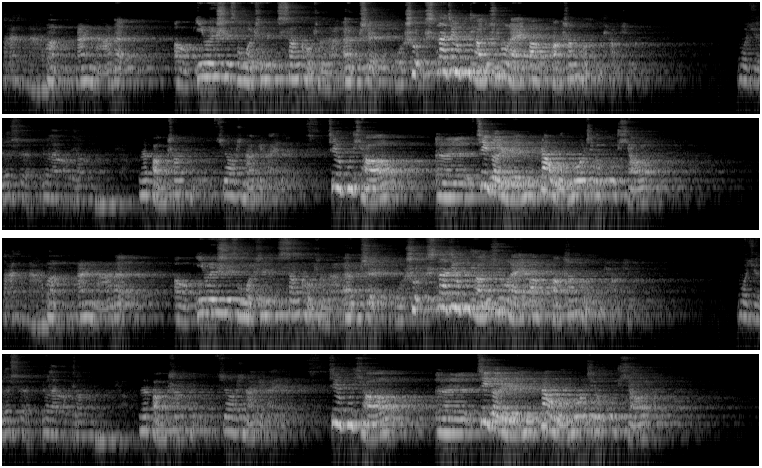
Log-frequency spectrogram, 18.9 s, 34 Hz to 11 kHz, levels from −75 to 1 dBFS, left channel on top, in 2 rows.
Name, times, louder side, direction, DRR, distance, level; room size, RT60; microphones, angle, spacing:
voice 1, 0.0-0.7 9.2-11.0, right 1 dB, 25° right, 0 dB, 1.4 m, -40 dB
voice 2, 0.5-1.6 2.1-7.9 10.1-10.2 11.2-13.0 13.6-14.4 14.9-17.6, left 1 dB, 55° left, -1 dB, 2.6 m, -27 dB
27.0 x 12.0 x 2.2 m, 2.4 s
head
